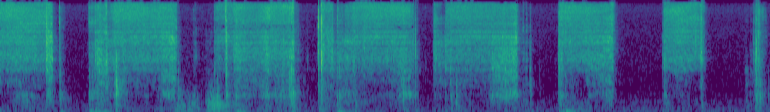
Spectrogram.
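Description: Long nails scratch and tap the surface of a stiff cardboard book cover with a printed pattern, held upright on a table. Bright, papery scratching comes in bursts separated by short quiet pauses, with sharp little taps now and then.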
